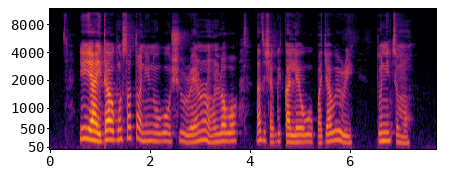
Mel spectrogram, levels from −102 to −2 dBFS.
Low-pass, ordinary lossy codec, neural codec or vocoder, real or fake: 10.8 kHz; none; none; real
